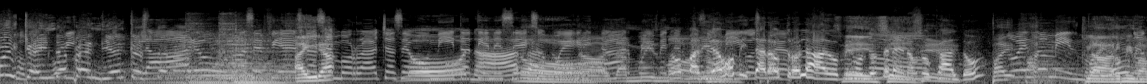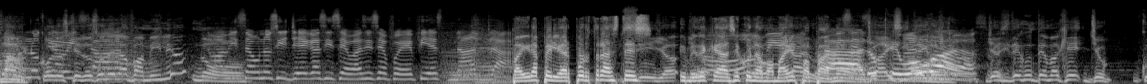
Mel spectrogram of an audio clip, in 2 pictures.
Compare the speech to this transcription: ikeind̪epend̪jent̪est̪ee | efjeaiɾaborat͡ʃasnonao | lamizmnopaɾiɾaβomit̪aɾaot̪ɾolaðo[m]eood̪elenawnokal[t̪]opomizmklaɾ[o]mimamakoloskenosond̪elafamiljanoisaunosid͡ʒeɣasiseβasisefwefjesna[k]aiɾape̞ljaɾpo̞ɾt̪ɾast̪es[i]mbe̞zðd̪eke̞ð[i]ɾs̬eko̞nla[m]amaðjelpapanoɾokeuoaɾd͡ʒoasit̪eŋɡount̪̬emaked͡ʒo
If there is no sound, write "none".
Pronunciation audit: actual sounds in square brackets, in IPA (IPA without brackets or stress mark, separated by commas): m, d̪, o, p, e, a, m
